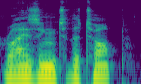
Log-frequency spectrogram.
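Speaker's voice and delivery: unhurried guided-relaxation delivery; guided meditation. Acted. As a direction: lead listeners calmly, phrase by phrase, leaving space after each.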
